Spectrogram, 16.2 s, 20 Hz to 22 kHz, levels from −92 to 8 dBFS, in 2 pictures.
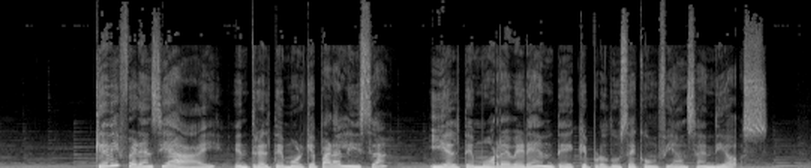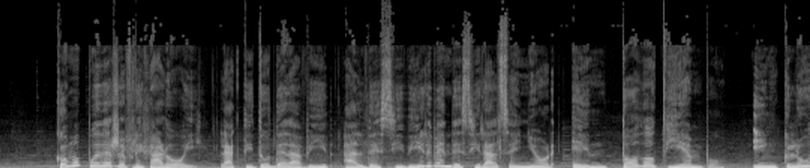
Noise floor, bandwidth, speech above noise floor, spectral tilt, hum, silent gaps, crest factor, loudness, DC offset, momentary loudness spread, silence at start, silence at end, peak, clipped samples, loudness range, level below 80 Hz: -40 dBFS; 20 kHz; 22 dB; -6 dB/octave; none; none; 16 dB; -18 LUFS; under 0.1%; 7 LU; 0 s; 0 s; -2 dBFS; under 0.1%; 3 LU; -64 dBFS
